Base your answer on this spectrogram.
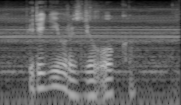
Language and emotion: Russian, sad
